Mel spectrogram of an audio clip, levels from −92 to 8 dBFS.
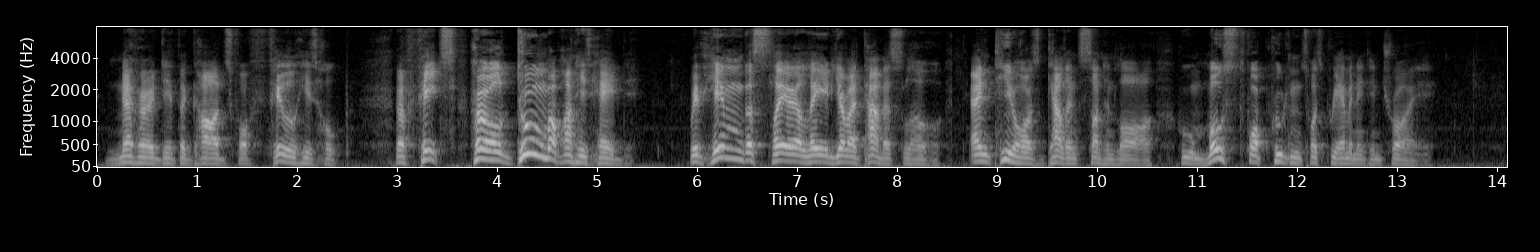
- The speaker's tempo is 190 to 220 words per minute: No, average, 150 wpm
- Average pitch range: No, wide, 6.4 semitones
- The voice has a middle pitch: No, low, 115 Hz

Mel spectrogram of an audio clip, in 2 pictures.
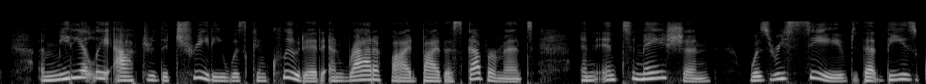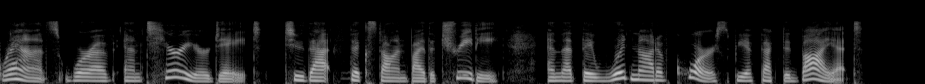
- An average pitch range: No, wide, 6.4 semitones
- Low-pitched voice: No, medium, 185 Hz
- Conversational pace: No, slow, 130 wpm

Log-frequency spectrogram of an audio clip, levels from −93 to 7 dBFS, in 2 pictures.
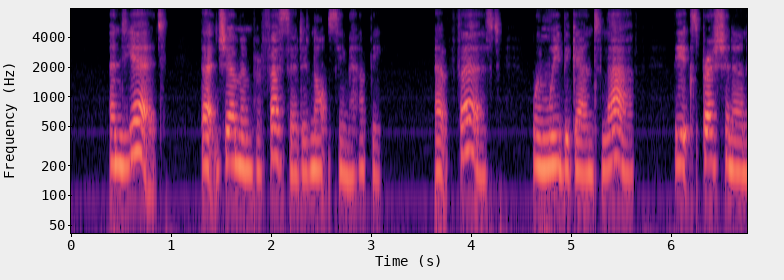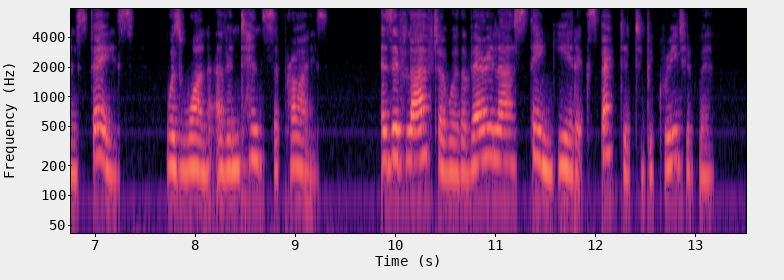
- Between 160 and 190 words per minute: Yes, average, 180 wpm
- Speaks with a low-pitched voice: No, high, 190 Hz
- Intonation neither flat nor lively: Yes, average, 4.1 semitones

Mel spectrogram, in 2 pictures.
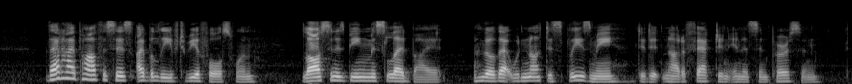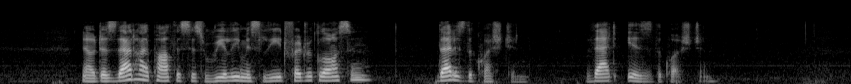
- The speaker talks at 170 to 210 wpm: No, average, 155 wpm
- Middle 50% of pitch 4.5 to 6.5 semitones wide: Yes, average, 5.1 semitones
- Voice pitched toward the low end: No, medium, 155 Hz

